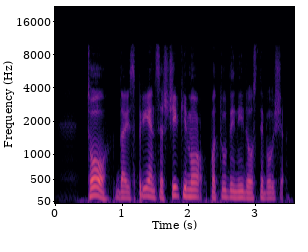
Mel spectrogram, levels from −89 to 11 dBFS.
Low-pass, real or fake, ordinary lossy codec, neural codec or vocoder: 9.9 kHz; fake; none; codec, 16 kHz in and 24 kHz out, 0.9 kbps, LongCat-Audio-Codec, fine tuned four codebook decoder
